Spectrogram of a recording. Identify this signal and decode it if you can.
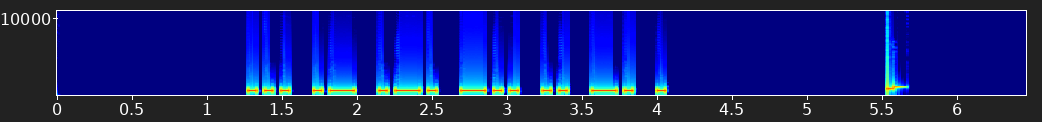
Morse code, heard as a keyed tone, about 22 wpm, 700 Hz. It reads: SARDINE
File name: practice / 22wpm / Difficult Words with Hints - 22wpm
